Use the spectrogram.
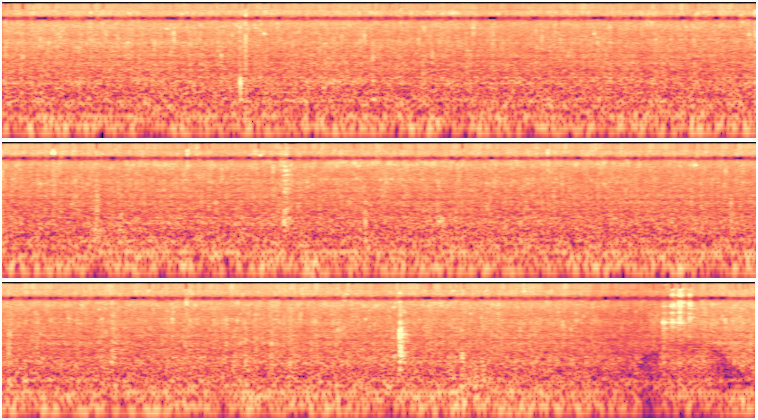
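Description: Tomatoes sizzle and crackle in a hot pan of frying sardine gravy, a steady soft hiss with scattered pops, plus a brief clink near the end.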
